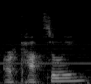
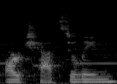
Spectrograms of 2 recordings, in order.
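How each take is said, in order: First: The name starts with a hard 'ark' sound. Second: The name starts with a soft 'arch' sound. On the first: "I'm assuming this is pronounced like Arc, instead of, like, Arch" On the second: "it would be like Archatsuline. That'd be kind of weird"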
